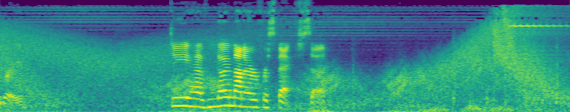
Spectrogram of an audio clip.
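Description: A magical shimmering whoosh swells and fades.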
